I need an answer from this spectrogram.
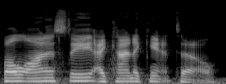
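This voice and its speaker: A man with a medium-pitched, creaky voice and moderate pace livestreams a game, chatting casually with viewers in a rambling, playful way and breaking into nonsense sounds. Loud video game music plays behind him, with a little hiss or hum.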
